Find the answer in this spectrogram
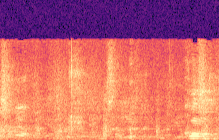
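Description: Background chatter of several people talking at once in a large hall, with no single voice standing out.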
